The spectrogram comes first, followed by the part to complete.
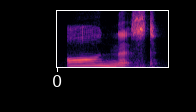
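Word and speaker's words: honest: 때문에 이음 절에는 약화가 되는 거예요 그래서가 아니고 onest hest hest 오 완전 잘하셨습니다 이렇게 해서 지금 단어에 관련된 발음을 점검해 봤습니다 계속해서 우리가 연습한 발음을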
